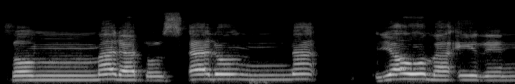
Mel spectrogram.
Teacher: اگلی آیت آخری آیت پڑھتے ہیں جی، سا کو میم سے ملاتے ہوئے غنہ کریں گے، ثم لتسألن، تا کو سین سے ملانا ہے، سیٹی کے ساتھ پڑھنا ہے سین کو، آگے حمزہ ہے، حمزہ کو بغیر کھینچے پڑھنا ہے، لام کو نون سے ملاتے ہوئے غنہ کرنا ہے.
